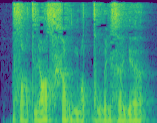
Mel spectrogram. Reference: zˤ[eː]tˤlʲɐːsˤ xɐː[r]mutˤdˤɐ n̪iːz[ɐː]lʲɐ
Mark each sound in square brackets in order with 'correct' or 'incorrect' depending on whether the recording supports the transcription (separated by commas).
correct, correct, correct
